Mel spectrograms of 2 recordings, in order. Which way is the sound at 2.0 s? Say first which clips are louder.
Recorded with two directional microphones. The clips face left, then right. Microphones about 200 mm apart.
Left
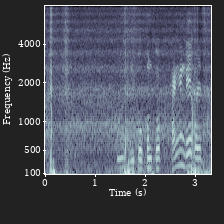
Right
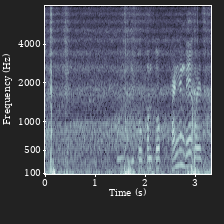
Left 3 dB; 25° left (ahead or behind).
